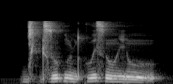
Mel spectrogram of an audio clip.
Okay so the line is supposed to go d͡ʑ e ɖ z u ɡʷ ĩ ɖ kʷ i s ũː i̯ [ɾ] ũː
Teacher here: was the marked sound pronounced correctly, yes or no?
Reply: yes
